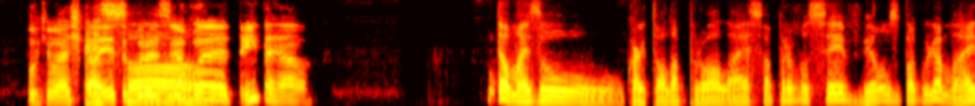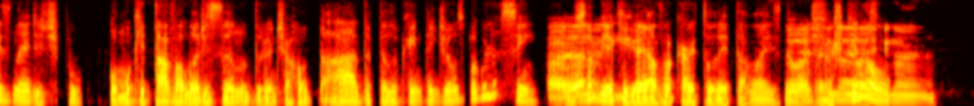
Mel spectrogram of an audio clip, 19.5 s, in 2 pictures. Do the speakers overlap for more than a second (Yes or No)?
Yes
